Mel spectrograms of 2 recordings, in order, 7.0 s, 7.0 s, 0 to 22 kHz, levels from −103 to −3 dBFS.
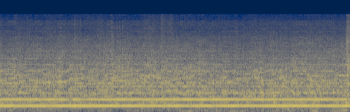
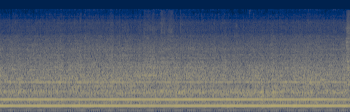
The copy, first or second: first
